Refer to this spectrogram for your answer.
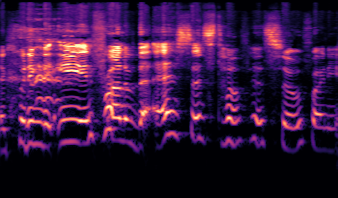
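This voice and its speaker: High pitch from a woman, with ordinary variation in pitch. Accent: Dutch. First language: Dutch. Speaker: podcast co-host. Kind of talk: casual chat.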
